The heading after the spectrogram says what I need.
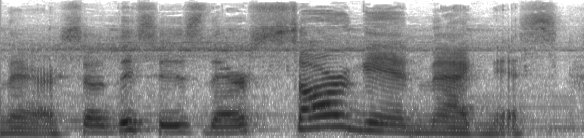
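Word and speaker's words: Tsaagan mangas: on their pre-order site this guy is apparently pronounced sargan Magnus I wasn't even close so that's definitely a good thing that I look down there so this is their sargan Magnus not their tasagna or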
